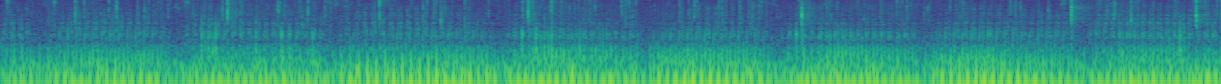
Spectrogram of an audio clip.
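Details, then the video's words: Cat purr, a low, rhythmic rumble beating in regular breath-length pulses, partly crowded by prominent fireplace crackling with loud snaps near the middle and end. "Purring Cat with Cozy Crackling Fireplace Sound"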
